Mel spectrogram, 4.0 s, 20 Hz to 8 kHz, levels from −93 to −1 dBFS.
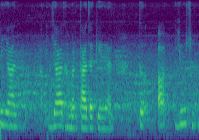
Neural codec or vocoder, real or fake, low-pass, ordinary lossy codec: none; real; none; none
